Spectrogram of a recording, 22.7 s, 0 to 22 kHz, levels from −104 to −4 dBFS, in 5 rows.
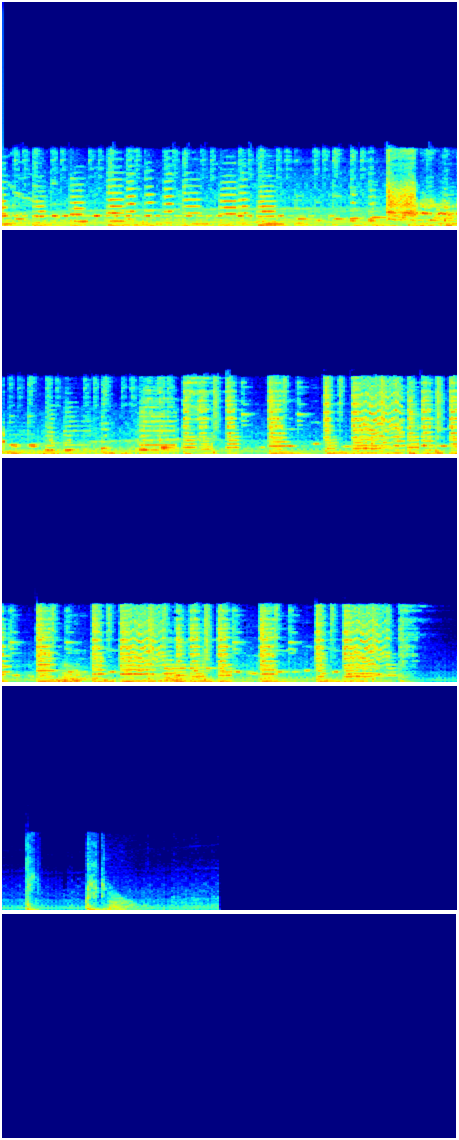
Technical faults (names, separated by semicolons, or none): noise suppressor applied to music or sounds; sound cut by the noise suppressor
